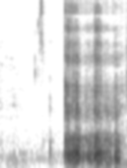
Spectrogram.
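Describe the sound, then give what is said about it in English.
A child's squeaky toy gets run over by a dog in a house, letting out one loud, raspy honking squeal that wavers for almost a second after a few quiet bumps. “That was one of little guy's toys being run over by a dog.”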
